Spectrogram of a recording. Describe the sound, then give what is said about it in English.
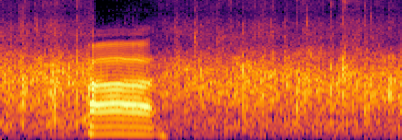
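A crowd applauds steadily for a few seconds to thank the organizers of a trivia night, a dense, even patter of clapping, with one short sustained whoop from someone in the audience near the start. “So I want to just take a moment and give those guys a round of applause because they really were absolutely fantastic.”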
